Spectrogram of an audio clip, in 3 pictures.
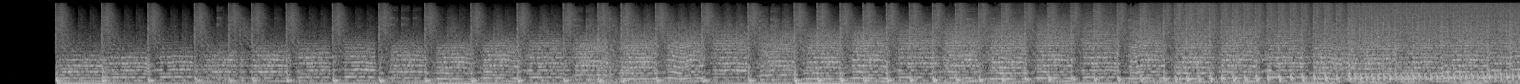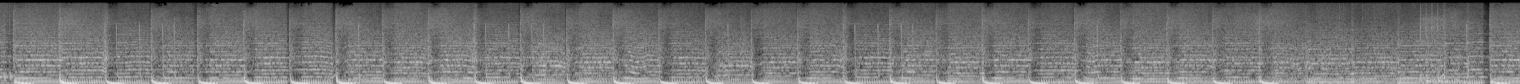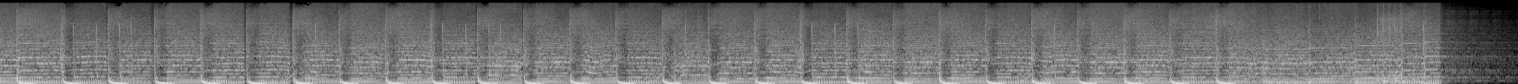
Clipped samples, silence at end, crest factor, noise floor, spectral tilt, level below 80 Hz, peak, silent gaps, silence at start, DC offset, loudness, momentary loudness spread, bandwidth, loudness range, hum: under 0.1%; 0.2 s; 16 dB; -76 dBFS; -3.5 dB/octave; -20 dBFS; 0 dBFS; none; 0.55 s; 0.2%; -16 LUFS; 6 LU; 19.5 kHz; 5 LU; none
